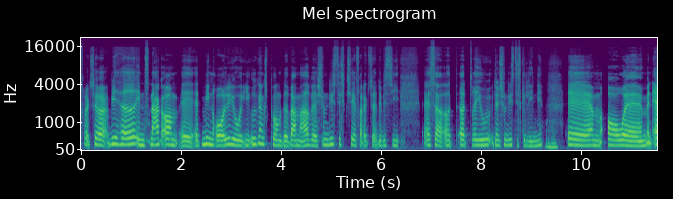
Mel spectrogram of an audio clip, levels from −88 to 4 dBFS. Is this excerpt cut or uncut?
uncut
